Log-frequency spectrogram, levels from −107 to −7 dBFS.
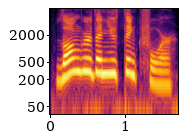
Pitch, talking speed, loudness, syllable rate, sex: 245 Hz, 175 wpm, -15 LUFS, 3.9 syllables/s, female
